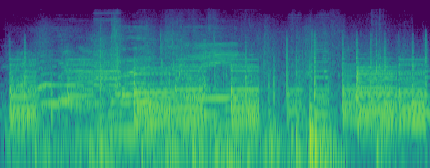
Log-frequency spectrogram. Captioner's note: ♫ Intro music ♫; background conversations; ♫ Intro music ♫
